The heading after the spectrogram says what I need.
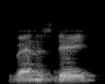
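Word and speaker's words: Wednesday: example कहां पर दे रखे साइन साइन नहीं वेनसडे silent before ji in common usage यहां पर हम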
